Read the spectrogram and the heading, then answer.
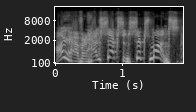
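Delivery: put-on high-pitched elderly woman's voice. Suggesting a way to break the news, old lady voice. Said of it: "That is an old lady voice".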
